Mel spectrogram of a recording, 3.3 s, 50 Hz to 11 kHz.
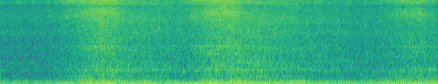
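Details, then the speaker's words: Unrestored 1969 Toyota FJ40 Land Cruiser, 28,967 miles, cold, in neutral; carb jetted up for ethanol fuel. Deep engine note climbs cleanly and holds with no misses, knocks or rattles; throttle response is fantastic. "I jetted up the carb a little bit for ethanol fuel. Response is fantastic."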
